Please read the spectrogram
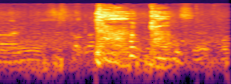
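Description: A person coughing twice, about a second in, after a brief low murmur of voice.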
